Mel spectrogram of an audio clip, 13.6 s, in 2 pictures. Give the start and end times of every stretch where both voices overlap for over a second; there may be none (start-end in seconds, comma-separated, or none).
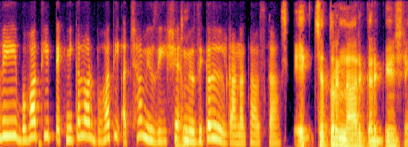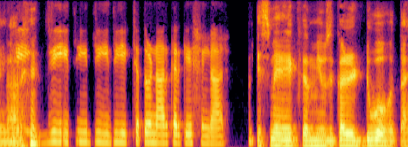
none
